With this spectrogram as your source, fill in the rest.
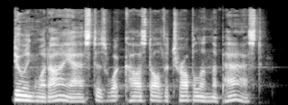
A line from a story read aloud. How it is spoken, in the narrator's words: she said with a sigh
